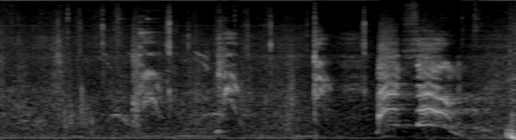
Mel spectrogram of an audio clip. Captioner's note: cough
